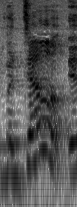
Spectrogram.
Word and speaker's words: Modelo: Like, Modelo is Modelo.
